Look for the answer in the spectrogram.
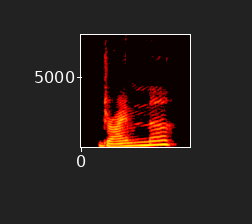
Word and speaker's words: Drimnagh: D-R-I-M-N-A-G-H. Drimna. – Say it again slower. – Drimna. – Yeah, it's like the A-U-G-H is like a like the sound plow. Ow.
